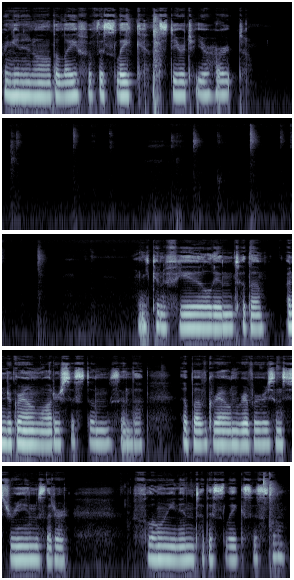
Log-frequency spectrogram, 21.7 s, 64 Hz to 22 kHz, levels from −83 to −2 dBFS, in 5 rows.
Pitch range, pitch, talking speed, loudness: 120-170 Hz, 165 Hz, 95 wpm, -20 LUFS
